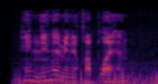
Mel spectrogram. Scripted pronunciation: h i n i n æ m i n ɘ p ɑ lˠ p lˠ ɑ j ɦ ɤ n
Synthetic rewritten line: h i nː i n æ m i n ɘ q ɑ p lˠ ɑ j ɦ ɤ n

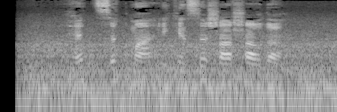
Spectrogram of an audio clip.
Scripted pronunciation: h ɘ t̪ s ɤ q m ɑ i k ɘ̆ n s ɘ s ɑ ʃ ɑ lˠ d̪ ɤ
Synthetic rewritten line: h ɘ t̪ s ɤ q m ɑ i k ɘ̆ n s ɘ ʃ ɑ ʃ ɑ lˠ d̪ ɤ

